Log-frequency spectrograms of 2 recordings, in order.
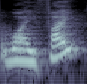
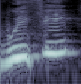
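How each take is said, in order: First: It is pronounced the original way. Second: It is pronounced the Spanish way. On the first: This is how it is really pronounced. "en realidad se llama, se pronuncia" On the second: This is how people in Spain say it.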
